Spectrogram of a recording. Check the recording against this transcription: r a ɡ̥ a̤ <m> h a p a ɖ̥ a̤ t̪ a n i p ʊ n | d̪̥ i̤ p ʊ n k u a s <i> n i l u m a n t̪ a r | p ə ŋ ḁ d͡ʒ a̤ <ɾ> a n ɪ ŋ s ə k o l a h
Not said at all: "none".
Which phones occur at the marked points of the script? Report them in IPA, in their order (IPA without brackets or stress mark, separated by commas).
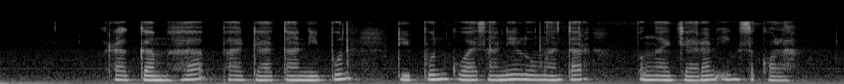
m, a, ɾ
